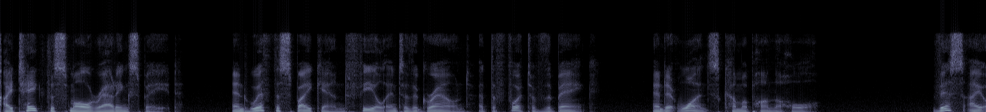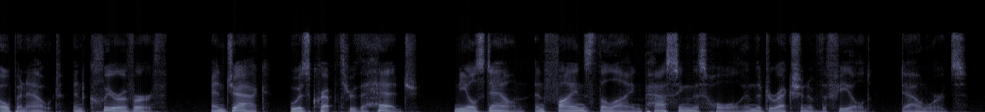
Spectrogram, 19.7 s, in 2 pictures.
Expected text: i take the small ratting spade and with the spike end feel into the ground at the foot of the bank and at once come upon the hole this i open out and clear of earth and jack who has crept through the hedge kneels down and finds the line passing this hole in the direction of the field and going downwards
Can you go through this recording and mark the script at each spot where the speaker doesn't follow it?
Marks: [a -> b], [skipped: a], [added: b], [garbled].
i take the small ratting spade and with the spike end feel into the ground at the foot of the bank and at once come upon the hole this i open out and clear of earth and jack who has crept through the hedge kneels down and finds the line passing this hole in the direction of the field [skipped: and going] downwards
